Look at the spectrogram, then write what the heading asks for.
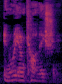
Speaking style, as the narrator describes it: says Harry

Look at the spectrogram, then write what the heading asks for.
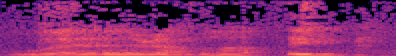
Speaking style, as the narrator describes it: slurred

